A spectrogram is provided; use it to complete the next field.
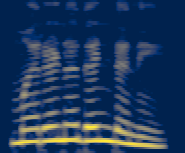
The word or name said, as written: ಮರಣದಂಡನೆ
